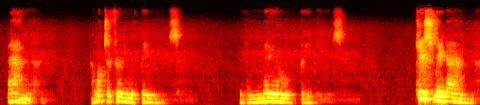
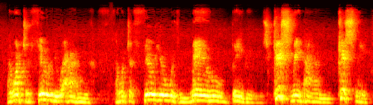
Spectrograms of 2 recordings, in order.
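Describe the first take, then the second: First: Slow, halting, hesitant love line with long pauses; nervous stalling. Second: A touch of grand Henry the Eighth, louder and slower; kingly stage lines. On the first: Retold or imitated. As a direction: stall for time, scared of the kiss. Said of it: "I was just horrified". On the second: Acted. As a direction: declaim it like a lusty king on stage. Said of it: "these incredibly provocative lines".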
